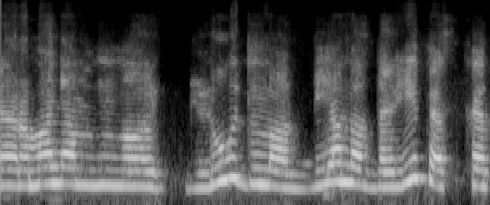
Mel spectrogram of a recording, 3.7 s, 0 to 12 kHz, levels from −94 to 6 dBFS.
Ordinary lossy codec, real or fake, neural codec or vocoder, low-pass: Opus, 16 kbps; fake; codec, 44.1 kHz, 3.4 kbps, Pupu-Codec; 10.8 kHz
